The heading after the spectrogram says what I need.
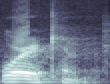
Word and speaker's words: working: Para eso, cuando tú veas fonética, y si ves que una palabra lleva aquí el apóstrofo, como en estos casos, ya sabrás que va acentuado en la primera sílaba. Father, silence and working.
